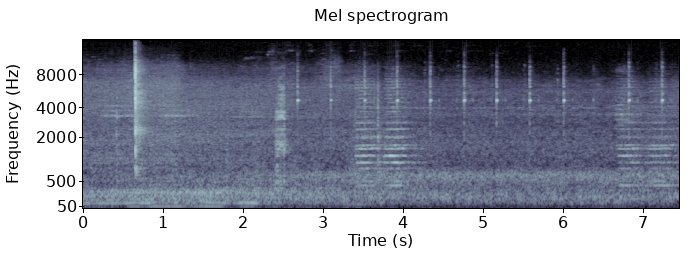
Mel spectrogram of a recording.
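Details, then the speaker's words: Hard disk powered from a shorted-on power supply: sharp regular clock-like ticking about two and a half per second after power-up, with a beep; fault suspected in logic board or head: hard drive clicking. "दोस्तों आपको आवाज सुनाई दे रही होगी टिक टिक जैसे घड़ी की आवाज होती है घड़ी चलने की आवाज होती है वैसे ही इसमें आवाज आ रही है"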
